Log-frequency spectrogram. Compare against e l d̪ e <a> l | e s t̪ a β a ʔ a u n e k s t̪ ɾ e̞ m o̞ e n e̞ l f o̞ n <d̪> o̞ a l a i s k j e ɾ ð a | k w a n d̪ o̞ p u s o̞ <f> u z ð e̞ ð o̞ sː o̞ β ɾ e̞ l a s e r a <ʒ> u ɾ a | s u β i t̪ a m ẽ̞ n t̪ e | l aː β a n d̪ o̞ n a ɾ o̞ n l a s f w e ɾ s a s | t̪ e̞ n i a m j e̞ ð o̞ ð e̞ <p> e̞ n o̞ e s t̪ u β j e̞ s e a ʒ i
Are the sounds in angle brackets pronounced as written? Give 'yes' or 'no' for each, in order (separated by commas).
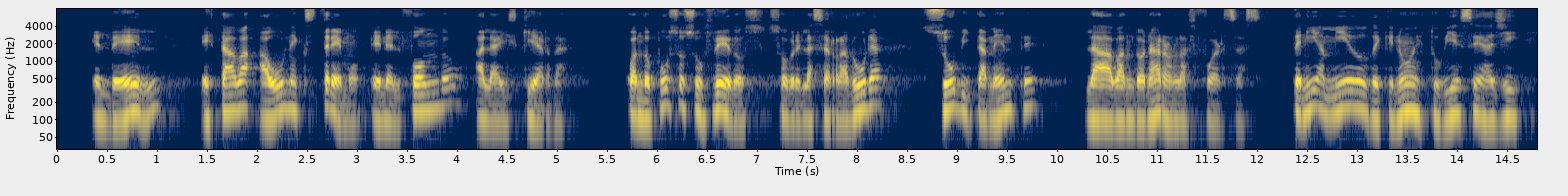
no, yes, no, no, no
